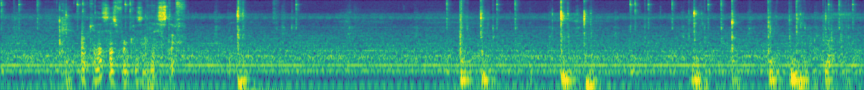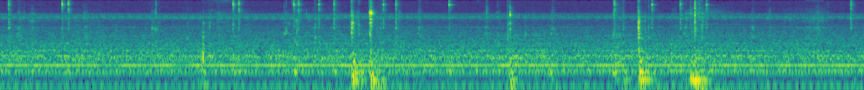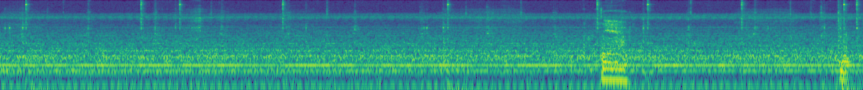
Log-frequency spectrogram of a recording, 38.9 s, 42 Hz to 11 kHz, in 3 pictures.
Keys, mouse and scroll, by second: 0.3 middle click, 1.1 shift+click, 1.9 click, 3.5 /, 4.4 middle click, 6.9 Tab, 7.2 a, 7.4 middle click, 8.4 s, 9.7 middle click, 10.4 alt+a, 10.6 middle click, 11.5 Tab, 12.0 alt+a, 12.1-12.4 scroll up 3, 12.4 shift+middle click, 12.8 middle click, 17.3 click, 17.7 middle click, 18.2 Tab, 18.5 a, 18.7 middle click, 19.7 click, 22.5 Tab, 22.7 middle click, 23.4 alt+a, 23.5 middle click, 26.0-26.3 scroll down 2, 26.3 middle click, 28.3-29.0 scroll up 3, 28.6 middle click, 30.6-31.5 scroll up 1, 32.2-33.2 scroll down 3, 32.6 middle click, 35.1-35.6 scroll down 2, 37.5-38.0 scroll up 2, 38.3 scroll up 2, 38.6 shift+middle click.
